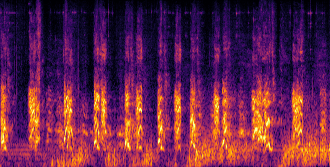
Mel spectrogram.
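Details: German Shepherd barking during bite training, a run of loud, harsh barks roughly every half second, some doubled, with brief whiny edges between them.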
